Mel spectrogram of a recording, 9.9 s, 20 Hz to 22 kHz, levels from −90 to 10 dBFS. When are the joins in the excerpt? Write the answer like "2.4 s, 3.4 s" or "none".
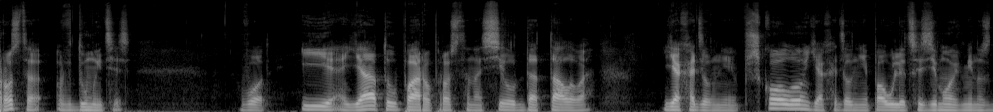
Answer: none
